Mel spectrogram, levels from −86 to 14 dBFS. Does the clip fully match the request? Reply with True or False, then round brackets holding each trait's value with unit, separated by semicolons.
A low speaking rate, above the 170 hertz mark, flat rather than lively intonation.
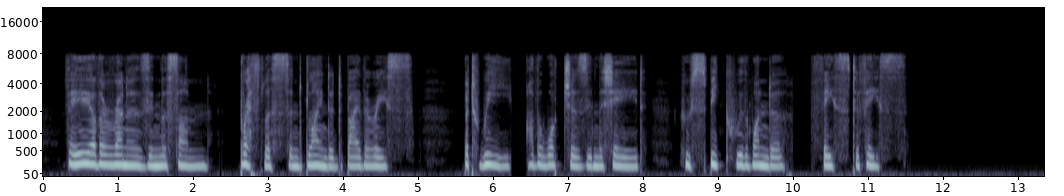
True (120 wpm; 185 Hz; 2.0 semitones)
